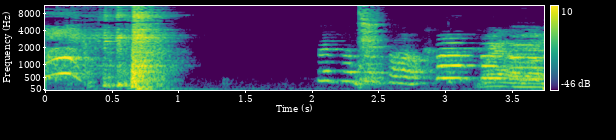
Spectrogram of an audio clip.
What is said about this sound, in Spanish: Porque el gato tumbó el teléfono.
